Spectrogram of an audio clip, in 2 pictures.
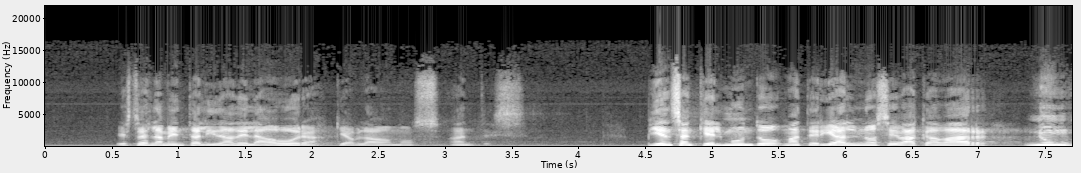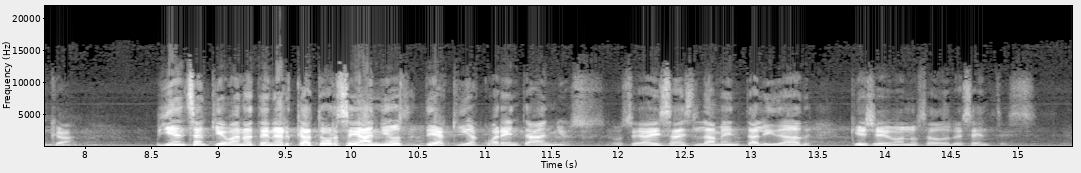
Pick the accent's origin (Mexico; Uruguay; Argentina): Uruguay; born or raised there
